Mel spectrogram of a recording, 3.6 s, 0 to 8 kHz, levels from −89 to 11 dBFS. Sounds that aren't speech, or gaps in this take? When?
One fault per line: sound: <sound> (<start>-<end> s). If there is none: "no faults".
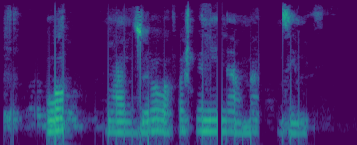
sound: dropout (2.2-2.2 s)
